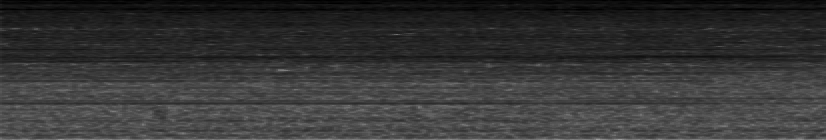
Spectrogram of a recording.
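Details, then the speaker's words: Ice machine not making ice, after control board replacement: contactor engaged, compressor and water pump running with constant hum and hiss, no knocking or clatter; normal compressor operation. "so we got the contactor in and hear the compressor running you can see the pump there running"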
